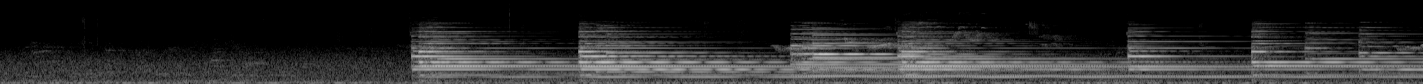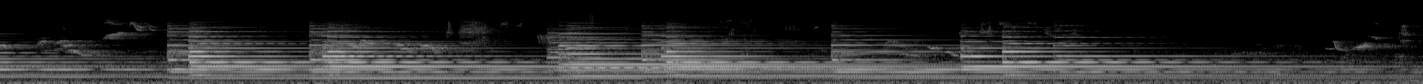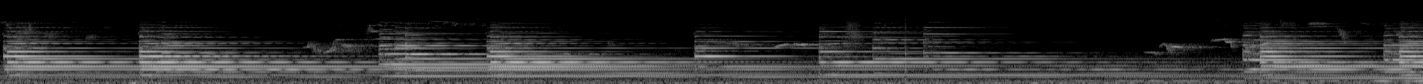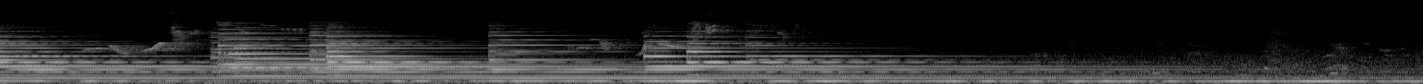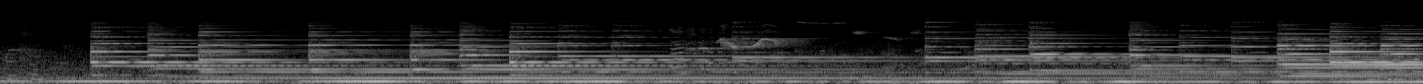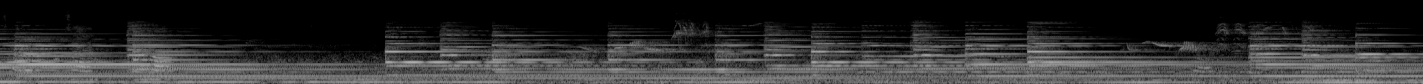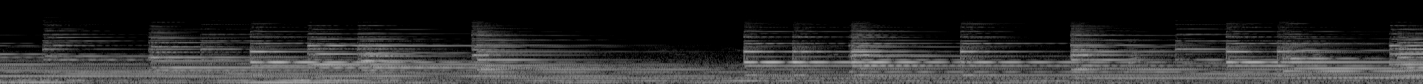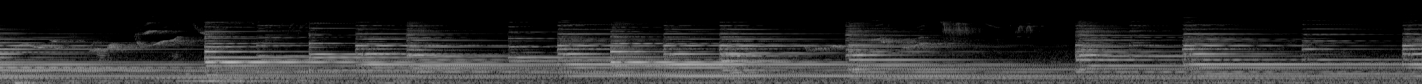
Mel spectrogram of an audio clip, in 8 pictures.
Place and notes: Štulcova, Praha, Czechia - Vysehrad carillon Blackbird song and passing plane
I particularly like the passing propeller plane in this recording. It creates a drone that moves in and out of tune with the carillon bells.
7 May 2008, 15:00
